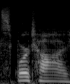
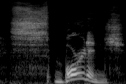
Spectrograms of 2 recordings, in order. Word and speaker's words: Sportage: say sportage i did sportage that's the way that kia pronounces their compact suv in canada sportage in the states they call it sportage sportage but it's the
